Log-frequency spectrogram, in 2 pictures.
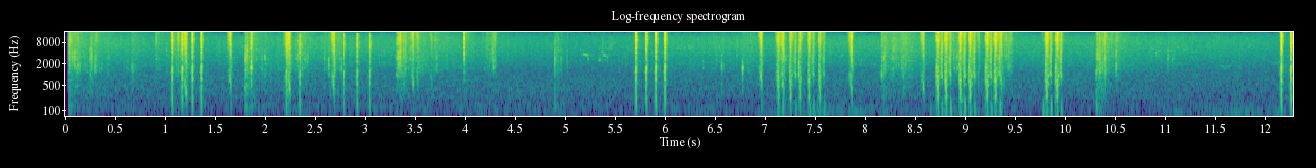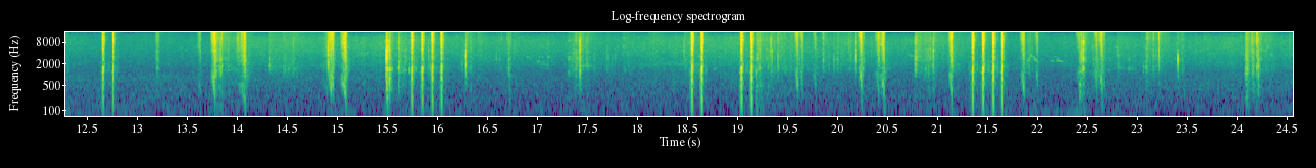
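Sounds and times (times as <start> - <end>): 
paintball field ambience: 0.0 - 24.5
paintball shots firing: 1.0 - 3.8, 5.7 - 6.1, 6.9 - 7.9, 8.5 - 10.4, 14.9 - 16.2, 18.5 - 20.5, 21.1 - 22.7.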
